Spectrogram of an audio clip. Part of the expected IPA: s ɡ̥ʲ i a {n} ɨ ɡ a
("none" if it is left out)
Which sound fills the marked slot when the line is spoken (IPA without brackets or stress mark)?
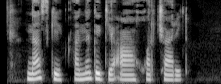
n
